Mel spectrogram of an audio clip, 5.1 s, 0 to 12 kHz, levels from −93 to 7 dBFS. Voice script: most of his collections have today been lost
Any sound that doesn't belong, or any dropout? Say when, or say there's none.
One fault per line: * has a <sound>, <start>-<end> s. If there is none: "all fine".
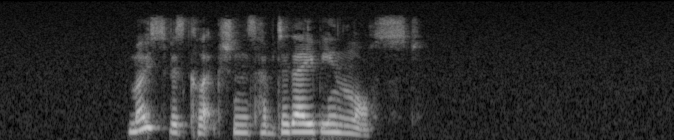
all fine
